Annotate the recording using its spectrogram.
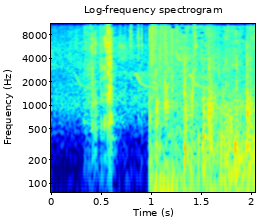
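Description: Small pebbles clatter and rattle as they are dropped.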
